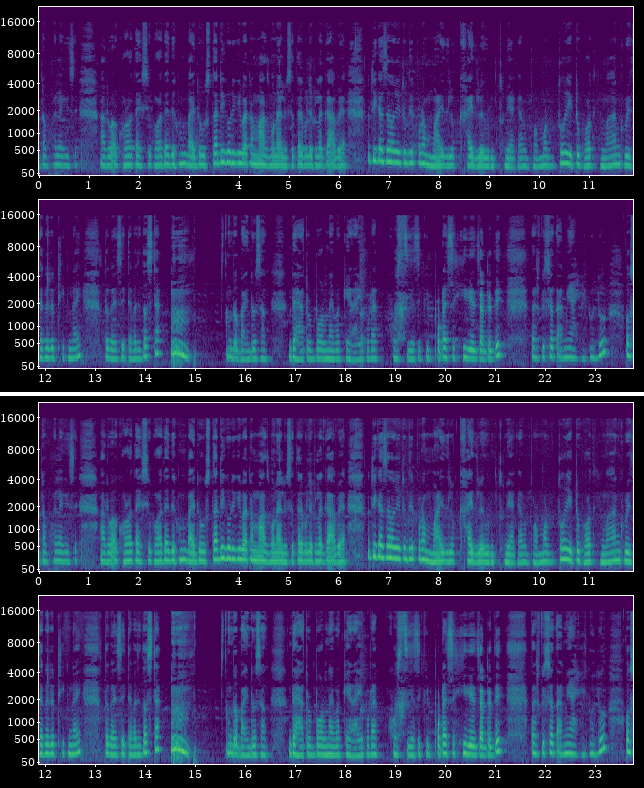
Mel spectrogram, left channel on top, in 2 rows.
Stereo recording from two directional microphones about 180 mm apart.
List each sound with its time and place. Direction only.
0.0 s a woman's voice: 15° right (ahead or behind)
